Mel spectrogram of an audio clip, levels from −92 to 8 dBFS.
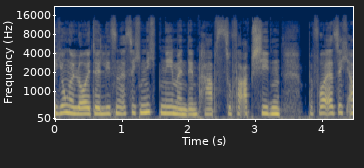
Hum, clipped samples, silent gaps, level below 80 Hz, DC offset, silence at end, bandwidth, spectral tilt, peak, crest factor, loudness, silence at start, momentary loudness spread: none; under 0.1%; none; -44 dBFS; under 0.1%; 0 s; 14.5 kHz; -5.5 dB/octave; -6 dBFS; 14 dB; -20 LUFS; 0 s; 10 LU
